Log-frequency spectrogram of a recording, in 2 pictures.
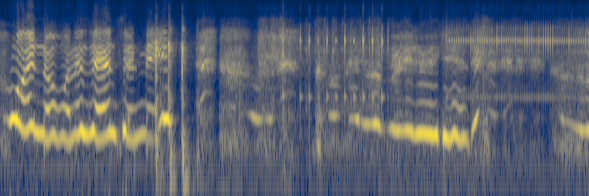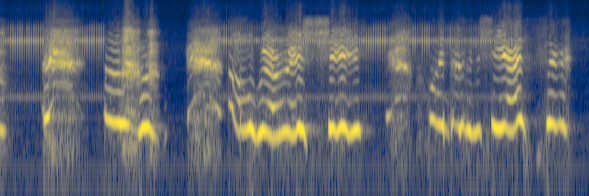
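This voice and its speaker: A woman's voice: extremely high pitch, slow, pauses often, background noise. An actress playing a nervous, imperious invalid woman, agitated and complaining, in a 1940s radio suspense drama. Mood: fearful, distraught. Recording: dull 1940s radio broadcast recording.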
